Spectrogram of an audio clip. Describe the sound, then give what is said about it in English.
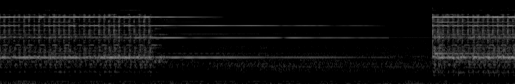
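A telephone rings twice at the start of a recorded phone call to Rick Springfield, each a loud, bright electronic trill lasting over a second, separated by a pause of lingering tone and quiet. No voices are heard. “I actually have the audio of a phone call between Rick Springfield, and he's being confronted by his pal”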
